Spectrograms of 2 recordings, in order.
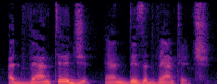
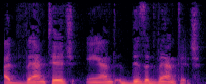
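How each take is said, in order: Both takes have the same delivery.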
